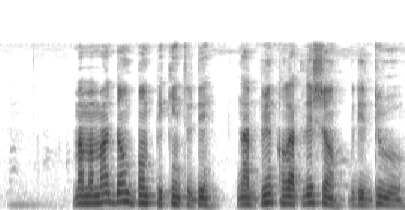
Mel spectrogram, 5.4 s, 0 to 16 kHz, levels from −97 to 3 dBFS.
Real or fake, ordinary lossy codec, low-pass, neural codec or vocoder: real; none; 7.2 kHz; none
